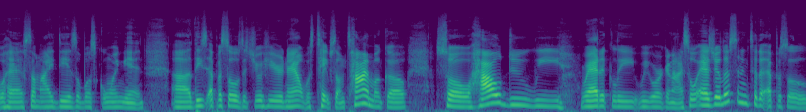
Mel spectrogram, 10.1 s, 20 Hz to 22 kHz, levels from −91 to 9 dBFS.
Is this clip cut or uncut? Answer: cut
